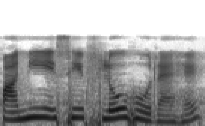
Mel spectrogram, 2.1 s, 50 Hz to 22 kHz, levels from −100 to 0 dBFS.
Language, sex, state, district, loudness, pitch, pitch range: Hindi, female, Maharashtra, Mumbai Suburban, -16 LUFS, 230 Hz, 195-255 Hz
